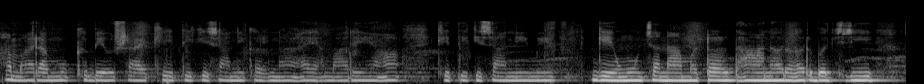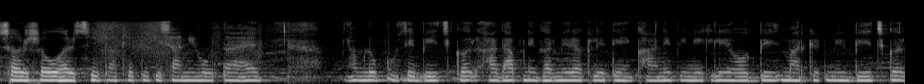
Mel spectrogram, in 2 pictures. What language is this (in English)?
Hindi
